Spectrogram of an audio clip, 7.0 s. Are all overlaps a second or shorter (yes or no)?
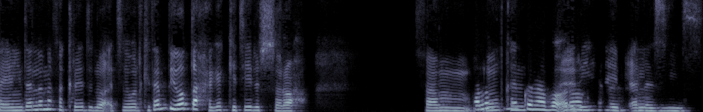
no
